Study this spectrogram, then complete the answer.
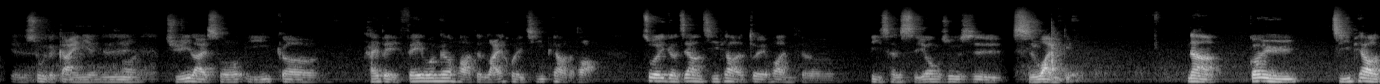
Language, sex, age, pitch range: Chinese, male, 20-39, 115-140 Hz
